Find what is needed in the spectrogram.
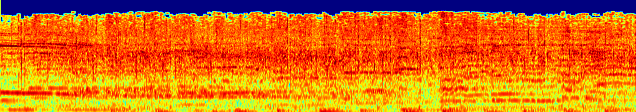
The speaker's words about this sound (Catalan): Fort aplaudiment de nou per l'Oriol de Balanzó!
